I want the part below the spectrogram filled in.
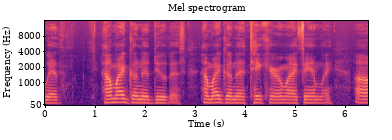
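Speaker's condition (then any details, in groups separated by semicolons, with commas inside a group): ALS; onset in one foot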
